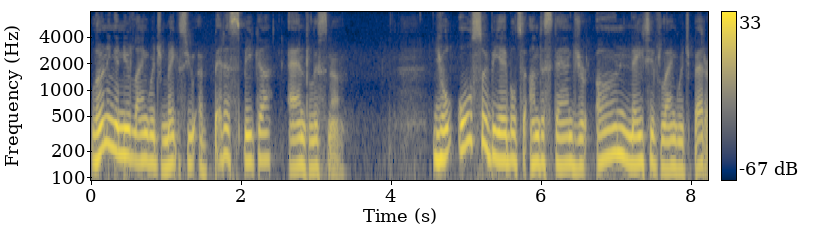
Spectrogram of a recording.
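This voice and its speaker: Recorded dry and close with no echo, a man speaks with an Australian accent at a moderate pace, his fairly high pitch carrying a dark, mellow tone and ordinary pitch variation. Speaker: university professor. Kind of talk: lecture.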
